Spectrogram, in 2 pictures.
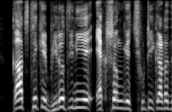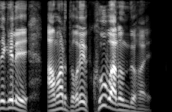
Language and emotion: Bengali, happy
